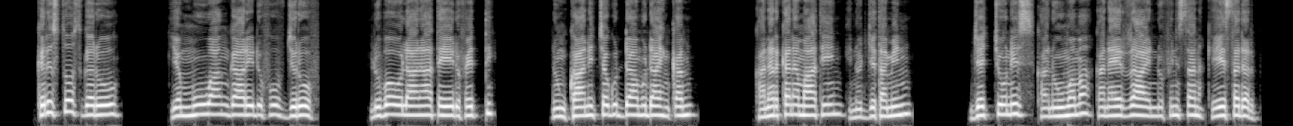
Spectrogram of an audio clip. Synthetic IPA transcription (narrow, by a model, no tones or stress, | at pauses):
kɪɾɪst̪o̞ːsɡɐɾuː | jɛmːuːwaːŋɡaːɾiːᶑʊfuːfd͡ʒɪɾuːf | lʊbɐɔlaːnaːt̪ɐʔeːᶑʊfɛt̪ːɪ | nʊŋkaːnɪt͡ʃːɐɡʊd̪ːaːmʊd̪aːhɪŋkʼɐbn | kɐnɐɾkɐnɐmaːt̪iːnhɪnhɔd͡ʒːɛt̪ɐmɪn | d͡ʒɛt͡ʃːuːnɪskɐnuːmɐmɐkɐnɐɪrːaːhɪnːʊfɪnsɐnɐke̞ːsːɐd̪ɐɾbɛ̥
